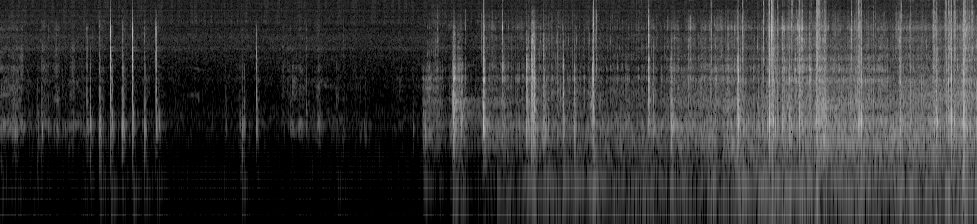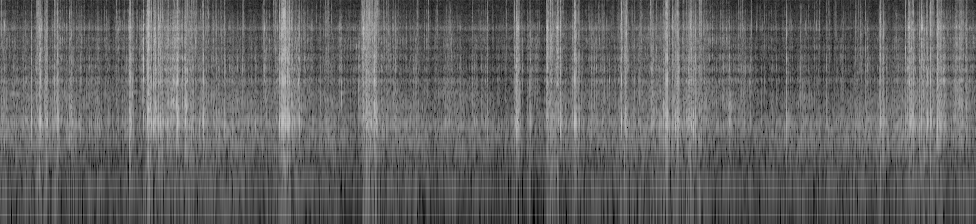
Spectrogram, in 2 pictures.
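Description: Mountain bike riding over dirt singletrack: nearly quiet at first with a few sharp clicks, then from about six seconds in a continuous rush of tyres on dirt and wind on the microphone, broken by frequent knocks and rattles of the bike over bumps in the trail.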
